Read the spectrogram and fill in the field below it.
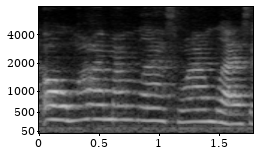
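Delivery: mock whining, high-pitched; whiny big baby. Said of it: "a big baby about it".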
